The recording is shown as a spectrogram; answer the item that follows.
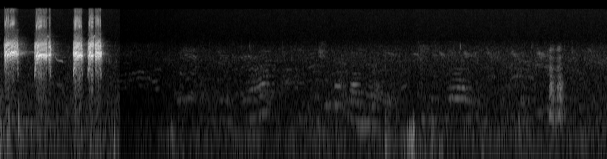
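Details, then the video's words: Black francolin calling, a sound played so a kept francolin gets excited and starts calling: four loud, harsh, rasping bursts in quick succession, then faint low murmurs and one softer grating note near the end. "kale teetar ko jaldi mast kerne wali awaz|kale tetar mast awaz| تیتر بولائی نہیں کرت یہ آواز سنائیں"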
